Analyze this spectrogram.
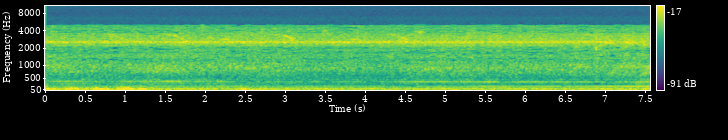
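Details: A steady low rumble at a bald eagle nest continues throughout, with no animal sound heard.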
